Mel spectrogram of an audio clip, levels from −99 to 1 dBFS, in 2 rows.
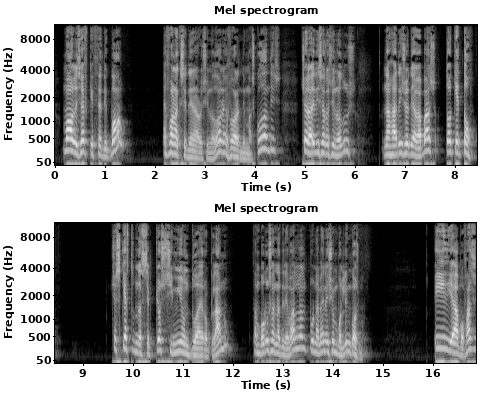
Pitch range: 135-225 Hz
